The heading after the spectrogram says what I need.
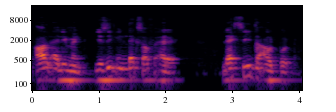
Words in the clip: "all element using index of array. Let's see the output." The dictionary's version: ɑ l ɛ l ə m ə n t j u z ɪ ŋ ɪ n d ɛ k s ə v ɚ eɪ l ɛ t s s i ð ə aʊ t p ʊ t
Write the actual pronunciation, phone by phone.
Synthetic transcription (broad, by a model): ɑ l ɛ l ə m ə n t j u z ɪ ŋ ɪ n d ɛ k s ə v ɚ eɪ l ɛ t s s i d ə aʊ t p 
